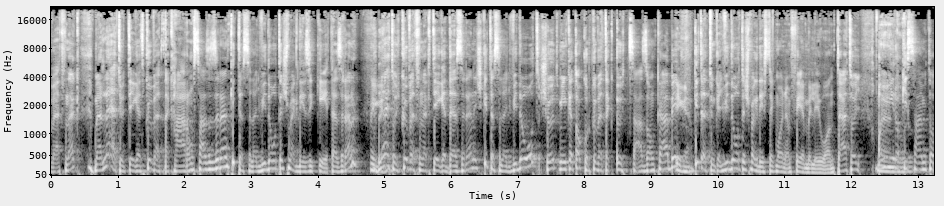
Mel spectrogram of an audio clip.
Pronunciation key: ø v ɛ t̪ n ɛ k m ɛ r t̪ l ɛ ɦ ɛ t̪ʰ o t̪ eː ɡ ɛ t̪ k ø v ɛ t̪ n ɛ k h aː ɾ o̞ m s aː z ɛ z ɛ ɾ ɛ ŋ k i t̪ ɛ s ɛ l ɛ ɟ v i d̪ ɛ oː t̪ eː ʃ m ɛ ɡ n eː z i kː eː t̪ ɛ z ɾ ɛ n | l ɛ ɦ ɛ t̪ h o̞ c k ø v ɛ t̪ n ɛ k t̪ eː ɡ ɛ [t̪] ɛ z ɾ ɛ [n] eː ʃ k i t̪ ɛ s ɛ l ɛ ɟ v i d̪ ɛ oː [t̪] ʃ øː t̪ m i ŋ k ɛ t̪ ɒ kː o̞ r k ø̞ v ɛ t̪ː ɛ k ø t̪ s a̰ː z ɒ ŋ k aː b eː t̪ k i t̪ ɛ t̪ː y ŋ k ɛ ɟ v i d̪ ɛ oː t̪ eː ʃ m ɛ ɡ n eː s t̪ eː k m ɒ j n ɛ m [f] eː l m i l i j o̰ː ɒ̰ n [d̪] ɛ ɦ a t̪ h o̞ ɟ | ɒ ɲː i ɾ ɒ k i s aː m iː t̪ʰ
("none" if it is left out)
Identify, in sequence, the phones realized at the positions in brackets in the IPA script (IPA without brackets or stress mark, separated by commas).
d̪, n, t̪, f, t̪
